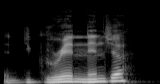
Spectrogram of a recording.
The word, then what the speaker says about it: Greninja: Grin. Oh, excuse me. Greninja.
